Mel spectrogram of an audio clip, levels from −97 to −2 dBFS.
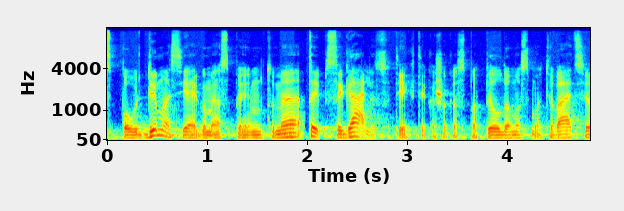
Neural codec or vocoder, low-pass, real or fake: vocoder, 44.1 kHz, 128 mel bands every 256 samples, BigVGAN v2; 14.4 kHz; fake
